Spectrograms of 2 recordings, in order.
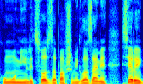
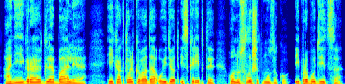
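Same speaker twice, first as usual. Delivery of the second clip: eerie solemn; 5 semitones higher than usual. A narrator's reading. Sumerla tells Anton the music wakes Baliy, eerie. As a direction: speak like a spirit reciting doom.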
